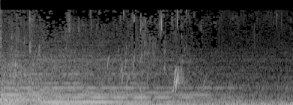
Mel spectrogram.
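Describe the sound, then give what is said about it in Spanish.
A woman lying in a full bathtub tips her head back and puts it under the water: muffled liquid sloshing with a low underwater hum, scattered drips and one brief bubbling splash partway through. No one speaks. “Mete la cabeza bajo el agua.”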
